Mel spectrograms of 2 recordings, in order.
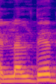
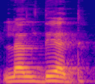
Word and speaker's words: ललद्यद: या ऐसे होता है तो यह ललद्यद मैंने अभी लिखा था ल ल और यह वाला द और द तो इसको जब हम लल और द और यह ललद्यद इस तरीके से हम इसका उच्चारण करेंगे तो आपको यह ध्यान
